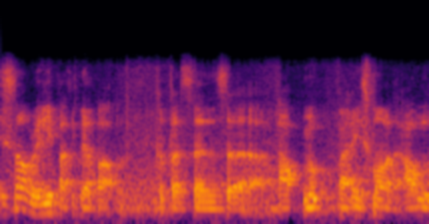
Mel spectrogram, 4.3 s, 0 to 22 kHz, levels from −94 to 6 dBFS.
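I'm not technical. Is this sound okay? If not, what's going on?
No. The whole clip has gain pumping. Loud and soft parts end up closer in level, and the sound is squashed. The level swings a lot. The likely cause is the input gain set far too high, with an automatic limiter slamming it down.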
